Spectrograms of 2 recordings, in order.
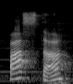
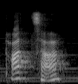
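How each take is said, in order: First: A clear s sound comes before the t. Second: The s becomes a puff of air after t.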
